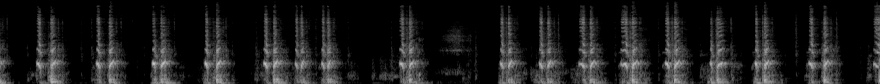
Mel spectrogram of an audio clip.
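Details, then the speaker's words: Renault Logan door pushed by hand: sharp plastic creak about twice a second, heard on gravel and bad roads; worn door latch striker, fixed with homemade bushings. "Как только вы сворачиваете на грунтовую или гравийную дорогу, двери начинают скрипеть. Его очень легко распознать. Просто надавите рукой на дверь вот так , и вы услышите этот звук."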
